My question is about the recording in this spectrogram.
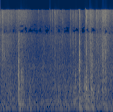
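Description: Cardboard boxes and plastic bags being handled and shifted about inside a metal dumpster: a sharp knock about a third of a second in, then a quick run of crinkles and clicks near the end.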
